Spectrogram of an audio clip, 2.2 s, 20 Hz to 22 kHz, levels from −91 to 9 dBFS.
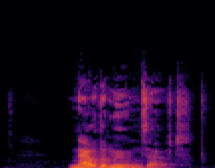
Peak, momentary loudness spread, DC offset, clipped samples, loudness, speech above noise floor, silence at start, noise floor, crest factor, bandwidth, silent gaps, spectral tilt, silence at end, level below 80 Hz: -8 dBFS; 17 LU; under 0.1%; under 0.1%; -27 LUFS; 48 dB; 0.7 s; -76 dBFS; 22 dB; 13 kHz; none; -5.5 dB/octave; 0.3 s; -66 dBFS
